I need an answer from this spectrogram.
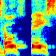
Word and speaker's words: Toth: This is Toast Base. I apologize. I've been saying it wrong.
